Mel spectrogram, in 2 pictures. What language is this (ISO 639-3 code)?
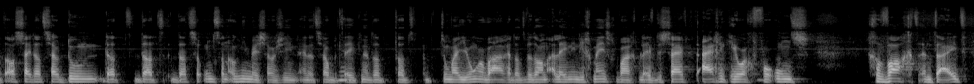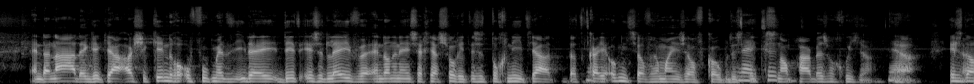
nld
